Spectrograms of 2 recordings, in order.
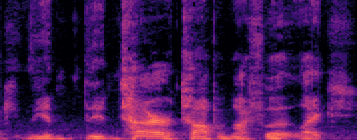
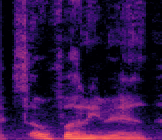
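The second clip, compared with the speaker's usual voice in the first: ordinary talk, nothing marked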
